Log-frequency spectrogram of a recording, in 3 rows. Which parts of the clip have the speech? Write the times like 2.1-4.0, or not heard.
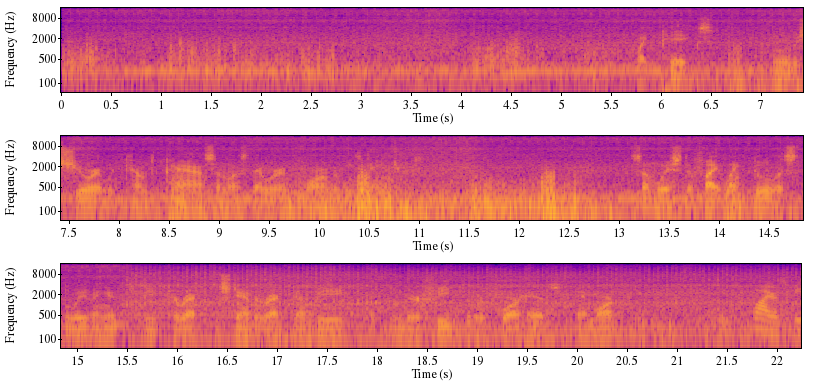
5.7-11.0, 13.1-20.6, 21.8-22.2.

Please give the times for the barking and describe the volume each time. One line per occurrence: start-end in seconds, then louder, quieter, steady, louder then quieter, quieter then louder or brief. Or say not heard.
not heard.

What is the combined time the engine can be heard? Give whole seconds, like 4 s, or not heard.
22 s.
